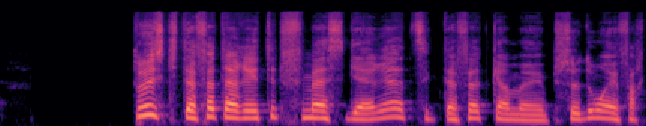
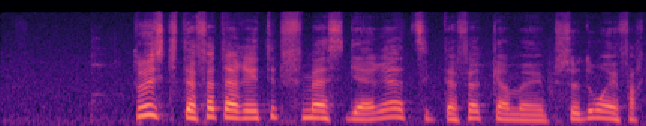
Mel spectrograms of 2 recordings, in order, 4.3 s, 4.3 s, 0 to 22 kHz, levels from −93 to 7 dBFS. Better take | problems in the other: first | hiss; faint; throughout; 25 dB below the speech

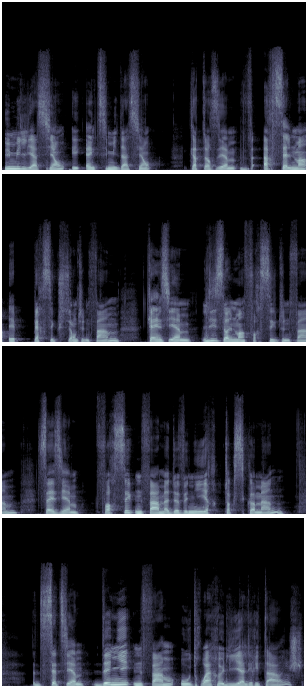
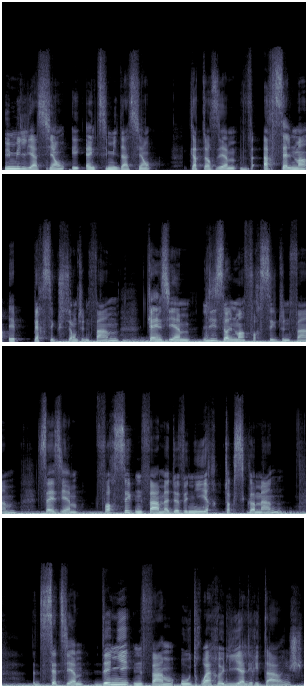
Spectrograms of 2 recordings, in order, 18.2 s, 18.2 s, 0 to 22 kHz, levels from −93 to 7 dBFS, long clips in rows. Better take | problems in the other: first | low rumble; faint; from 5.5 s on; 20 dB below the speech

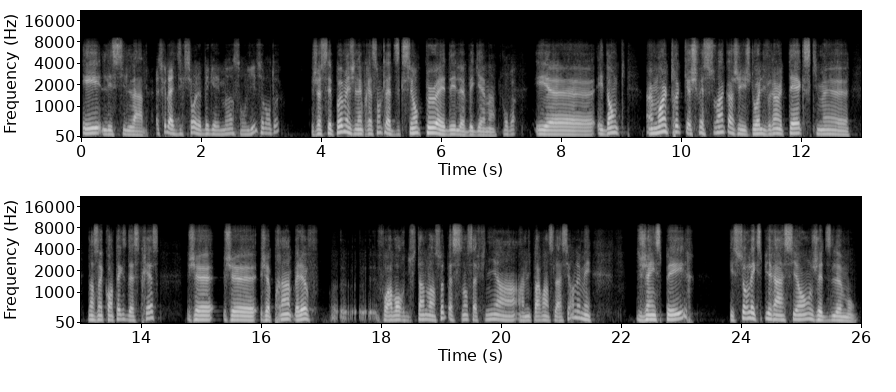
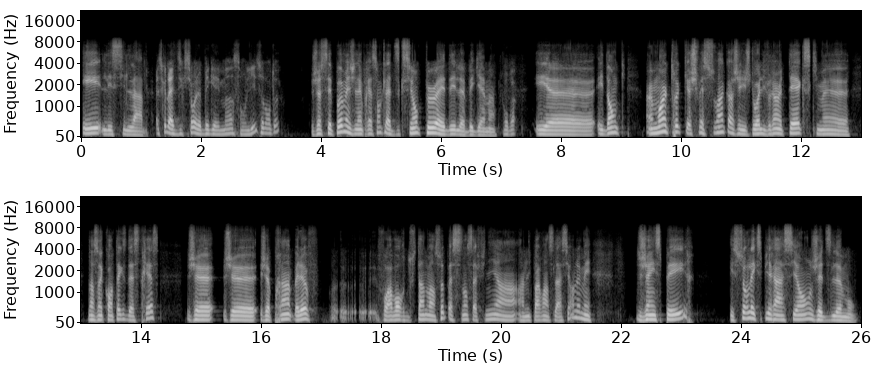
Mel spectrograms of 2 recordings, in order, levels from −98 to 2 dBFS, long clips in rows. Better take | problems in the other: second | garbled, watery; badly; nothing above 8 kHz; slightly in the second

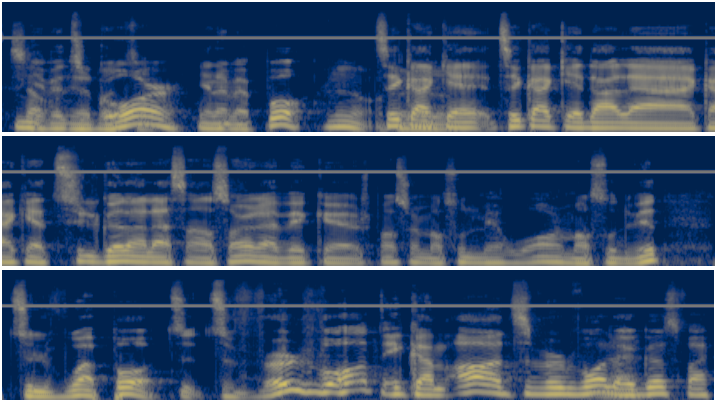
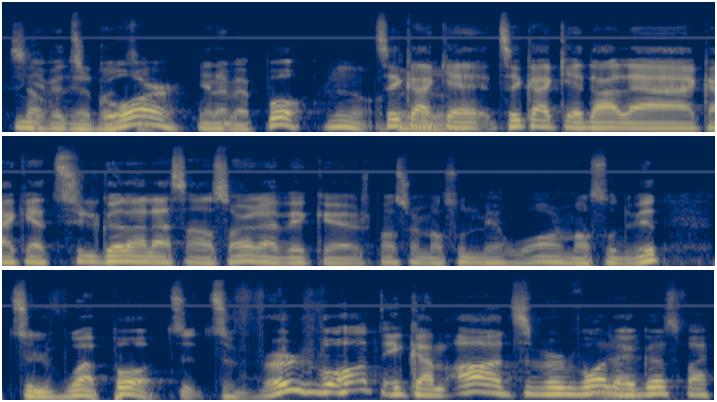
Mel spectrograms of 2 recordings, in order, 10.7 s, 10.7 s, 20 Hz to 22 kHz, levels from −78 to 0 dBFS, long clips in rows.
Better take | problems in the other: second | high-pitched whine; loud; throughout; 8 kHz, 7 dB below the speech; faint in the second

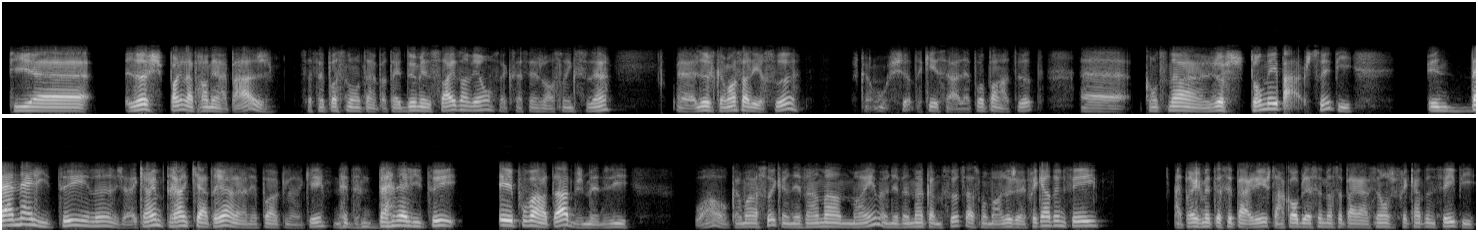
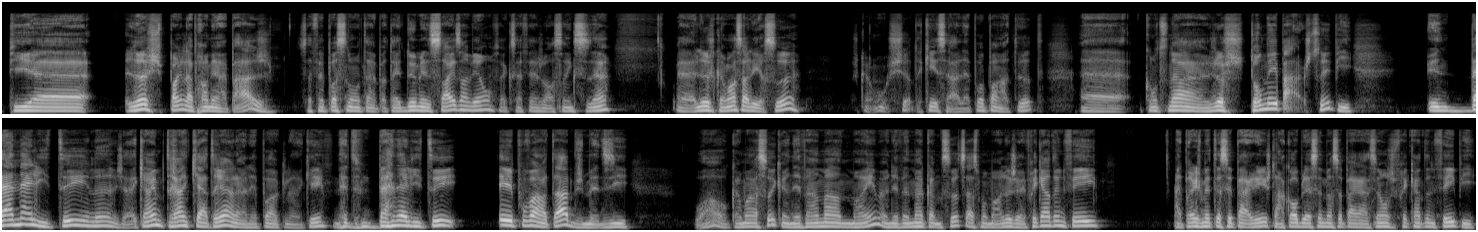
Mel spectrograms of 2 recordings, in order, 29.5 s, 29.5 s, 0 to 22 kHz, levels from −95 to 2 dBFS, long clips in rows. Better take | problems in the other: second | phone-call audio

